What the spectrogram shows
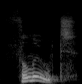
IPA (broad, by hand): fluːt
